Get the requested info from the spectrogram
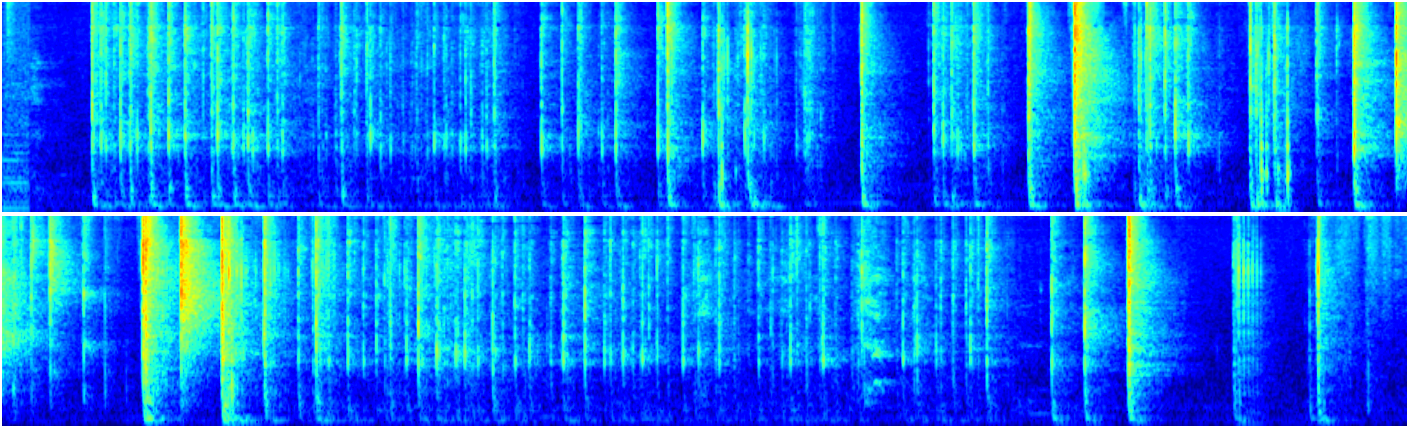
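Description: Fast, irregular typing on a laptop keyboard, with hard, exaggerated keystrokes of uneven loudness.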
